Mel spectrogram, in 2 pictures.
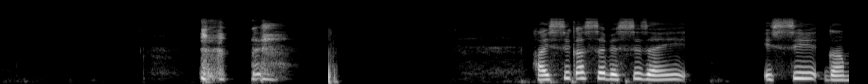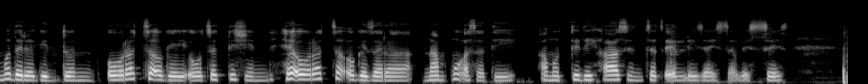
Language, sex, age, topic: Gamo, female, 18-24, government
